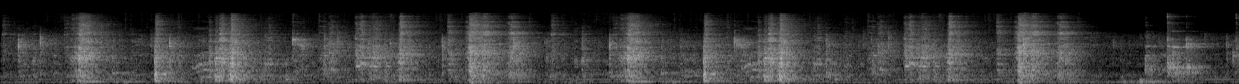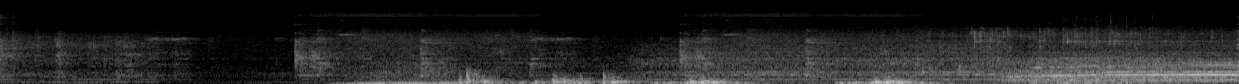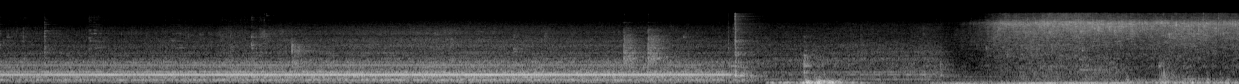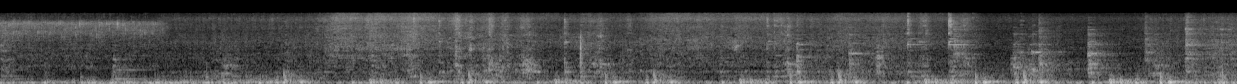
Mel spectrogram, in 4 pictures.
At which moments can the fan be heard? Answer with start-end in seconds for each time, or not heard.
15.7-49.5.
